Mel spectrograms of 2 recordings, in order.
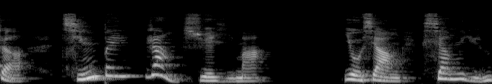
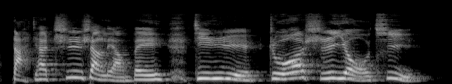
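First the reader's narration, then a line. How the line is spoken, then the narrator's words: Laughing. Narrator (Chinese): 贾母笑道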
